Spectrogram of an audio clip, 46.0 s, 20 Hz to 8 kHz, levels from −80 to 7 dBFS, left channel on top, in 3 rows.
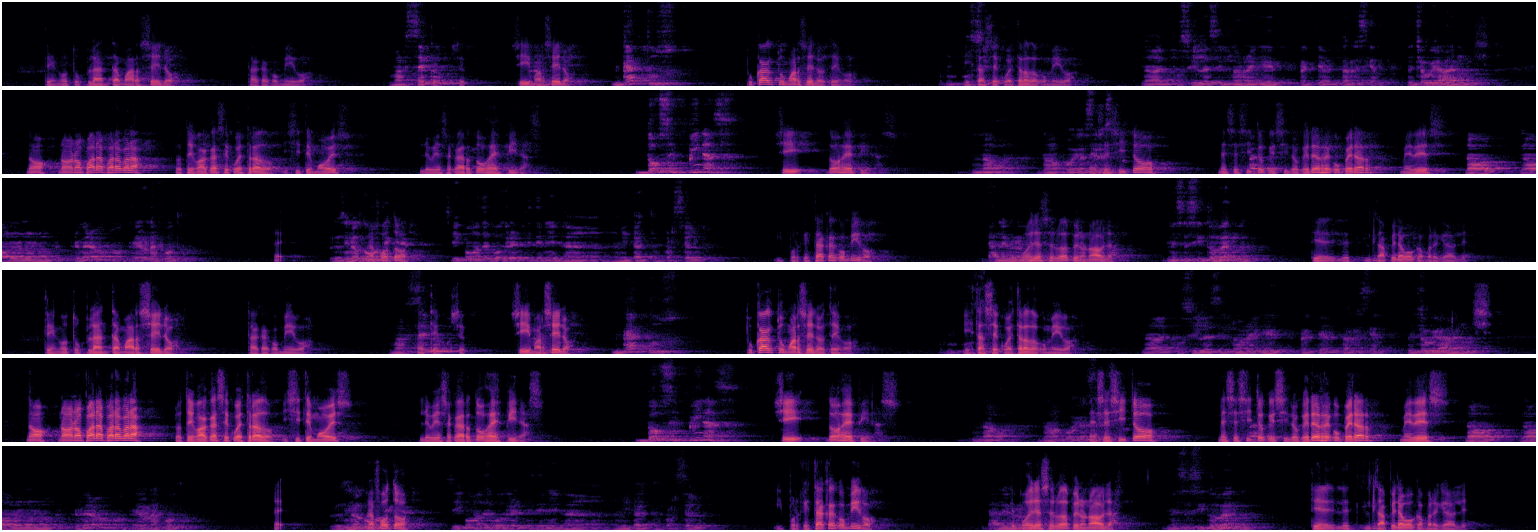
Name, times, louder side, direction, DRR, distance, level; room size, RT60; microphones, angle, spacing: voice 1, 0.4-1.8 2.5-3.1 4.3-4.4 5.1-5.7 7.4-8.5 9.6-10.7 15.6-16.8 17.2-18.8 19.5-20.7 23.1-24.3 26.2-26.9 27.5-29.1 29.3-29.8 33.4-33.5 34.3-34.7 38.6-39.4 40.9-41.8 43.8-45.3, right 5 dB, 80° right, 16 dB, 0.9 m, -27 dB
voice 2, 3.9-4.4 5.3-5.6 6.1-6.8 9.4-10.0 11.4-14.7 21.7-22.7 25.0-26.4 27.8-27.9 30.0-32.6 34.0-34.7 35.2-37.7 40.5-41.0 41.3-41.4 42.3-43.2, left 2 dB, 85° left, 4 dB, 7.7 m, -39 dB
28.5 x 16.0 x 7.4 m, 0.91 s
head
